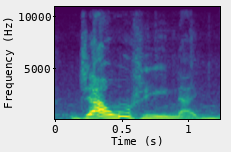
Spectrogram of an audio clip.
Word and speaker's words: ciaurrina: Va bene signora, allora noi la ringraziamo per averci parlato di questo dolce, ricordiamo il nome perché appunto bisogna anche saperlo pronunciare. Giaurrina.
